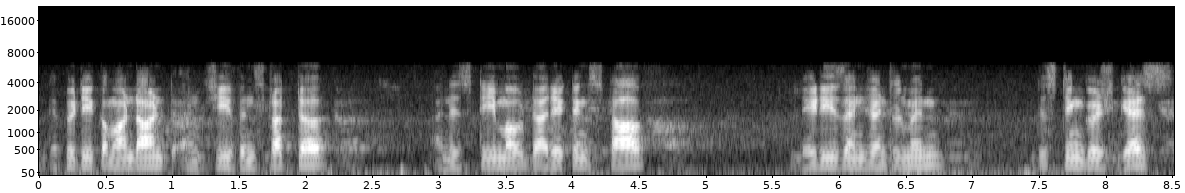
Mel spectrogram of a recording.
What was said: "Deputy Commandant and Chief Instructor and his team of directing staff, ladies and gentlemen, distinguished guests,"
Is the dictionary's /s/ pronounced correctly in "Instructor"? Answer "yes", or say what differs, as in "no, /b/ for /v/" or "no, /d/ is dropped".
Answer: yes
